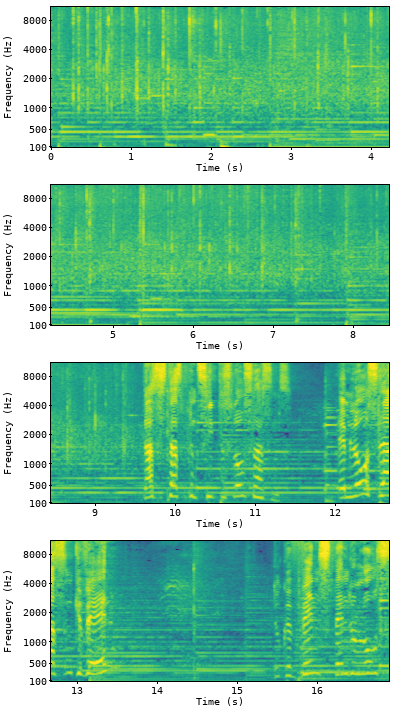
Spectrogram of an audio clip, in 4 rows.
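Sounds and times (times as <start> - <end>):
audience applause: 0.0 - 10.8
speech: 9.7 - 13.6, 15.5 - 16.8.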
